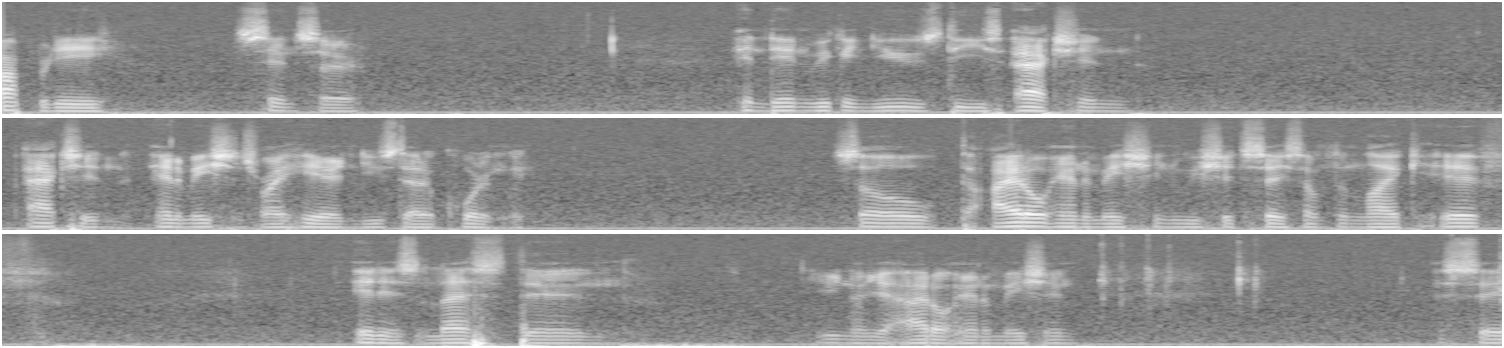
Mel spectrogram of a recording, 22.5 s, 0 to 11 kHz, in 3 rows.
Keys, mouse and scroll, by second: 2.2-12.9 drag, 18.5-22.5 drag.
